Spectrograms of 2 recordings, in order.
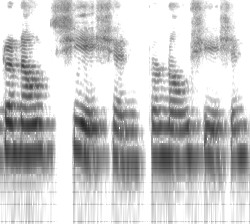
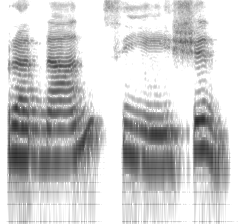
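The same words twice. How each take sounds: First: प्रोनाउंसिएशन with "noun" as the second syllable; common mispronunciation. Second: प्रोनाउंसिएशन with "nun" as the second syllable; correct pronunciation. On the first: Teacher showing learners how people often say it, mispronounced with "noun". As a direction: say प्रोनाउंसिएशन wrongly as pro-NOUN-shee-ay-shun. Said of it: "हम अक्सर ऐसे बोलते हैं". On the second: Teacher modelling the correct word for learners, pronounced with "nun". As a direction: say प्रोनाउंसिएशन as pruh-NUN-see-ay-shun. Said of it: "इसका जो correct प्रोनाउंसिएशन है". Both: Shown as a demonstration.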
